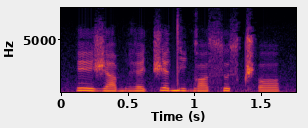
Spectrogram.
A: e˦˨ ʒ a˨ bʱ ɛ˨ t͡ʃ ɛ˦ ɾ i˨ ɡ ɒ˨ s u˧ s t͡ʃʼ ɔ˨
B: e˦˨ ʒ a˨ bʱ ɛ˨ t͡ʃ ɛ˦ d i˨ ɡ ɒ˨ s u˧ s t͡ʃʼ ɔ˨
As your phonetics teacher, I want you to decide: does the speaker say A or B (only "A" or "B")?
B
